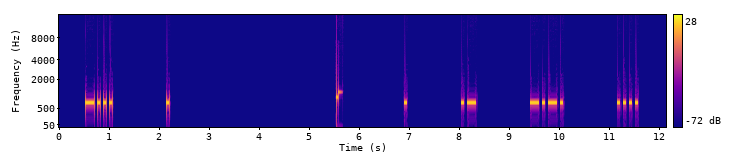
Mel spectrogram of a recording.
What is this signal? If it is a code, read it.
Morse code, heard as a keyed tone, about 20 wpm, spaced as for 7 wpm, 700 Hz. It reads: BE EACH
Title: 6x Character Spacing - Top 100 Words - 20wpm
